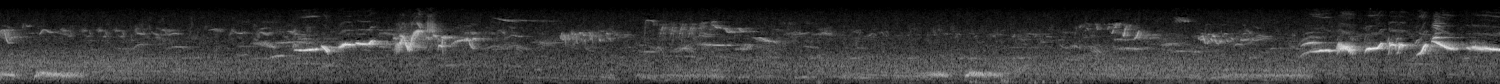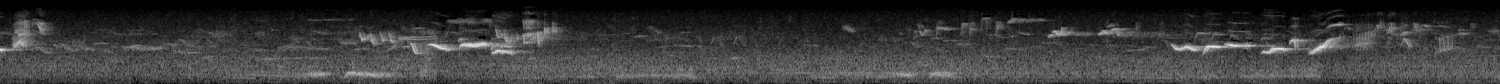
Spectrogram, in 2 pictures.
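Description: Songbird singing: four loud phrases of quick chirping notes, several seconds apart, over a soft outdoor hiss.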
